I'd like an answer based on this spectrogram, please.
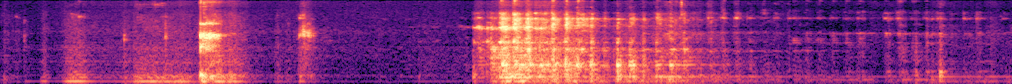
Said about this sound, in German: Das ist das Dachfenster, das hat einen Regensensor.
